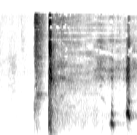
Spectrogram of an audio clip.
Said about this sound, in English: That was the cat sneezing.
